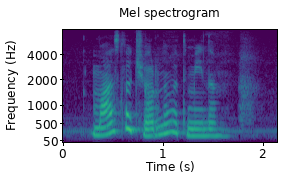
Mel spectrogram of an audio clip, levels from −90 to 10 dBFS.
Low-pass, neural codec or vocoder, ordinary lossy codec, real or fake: none; none; none; real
